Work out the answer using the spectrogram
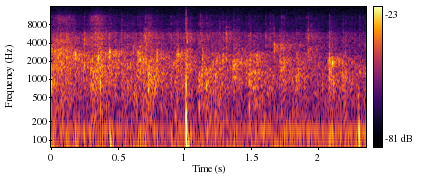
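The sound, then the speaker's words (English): A church audience clapping their hands during a sermon, a soft, dense patter of many claps with a few sharper single strikes standing out. “Clap your hands.”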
